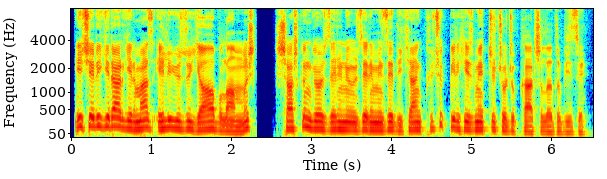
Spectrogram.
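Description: A man reading a novel aloud as narrator, steady and measured. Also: medium pitch, no echo, clean studio sound. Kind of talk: audiobook narration.

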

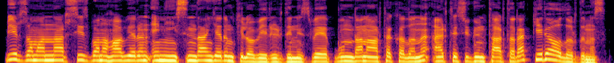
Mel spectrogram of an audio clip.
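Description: A man's voice: on the high side, fast talker, darkish tone, clean tone, no room sound, clean studio sound, pitched above the performer's own voice, natural voice. A man voicing a stingy, anxious male host who speaks with strained, ingratiating politeness. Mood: wheedling.

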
